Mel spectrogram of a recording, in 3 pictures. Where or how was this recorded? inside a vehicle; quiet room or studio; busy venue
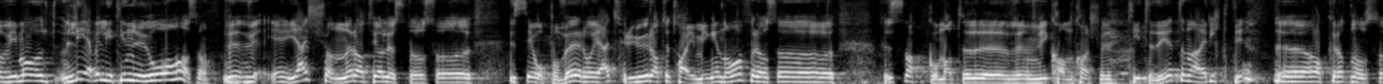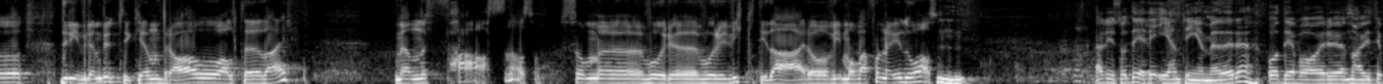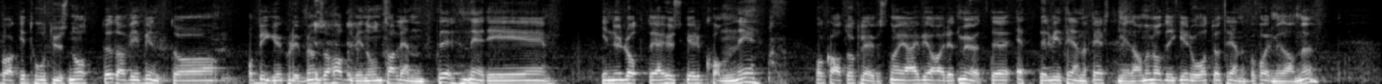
busy venue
